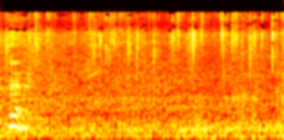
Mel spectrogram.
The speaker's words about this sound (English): It's raining.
